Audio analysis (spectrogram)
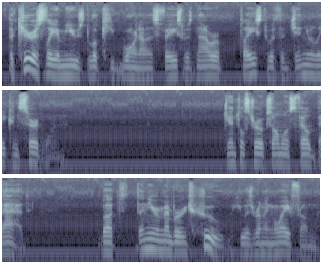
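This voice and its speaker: A man reading a comic story aloud as scripted, expressive narration. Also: mid-range voice, a little slow, pauses often, slight background noise, poor audio. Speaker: narrator reading fan fiction.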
